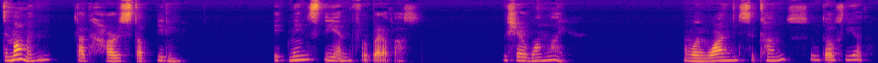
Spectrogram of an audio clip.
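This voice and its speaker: Woman voicing an evil sorceress, very dark soft tone, slow delivery, obsessively tender, intimate ASMR roleplay. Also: mid-range voice, exaggerated voice. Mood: possessive, ominous. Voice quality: breathy, soft, often dropping to whispers. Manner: slow, soothing, deliberate, sinister affection.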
